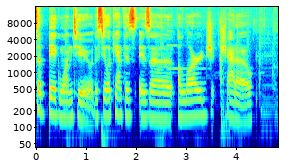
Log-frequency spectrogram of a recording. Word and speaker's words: coelacanth: necessarily like the stormy rain, but it's the coelacanth, and it's spelled very weird. But yeah, the coelacanth is the only one that you can catch during, you can only catch it during the rain.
